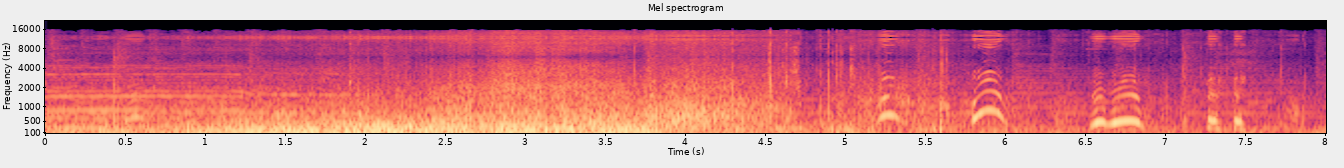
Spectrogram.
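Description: Tandem parachute landing: a loud rush of wind noise and the slide along the ground lasting about three seconds, over background music. After it come several short rising-and-falling vocal cries.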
